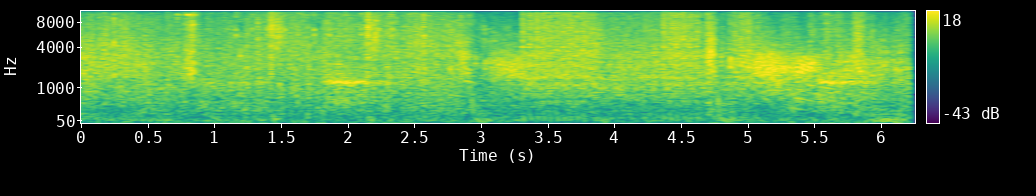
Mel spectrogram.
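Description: Gunfire from the Call of Duty: Black Ops video game, a dense, continuous barrage of shots and blasts with no pause, loud and close throughout the clip.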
